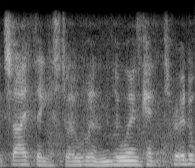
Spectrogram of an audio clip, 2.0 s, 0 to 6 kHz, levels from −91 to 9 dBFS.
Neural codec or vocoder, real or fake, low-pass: codec, 16 kHz in and 24 kHz out, 0.8 kbps, FocalCodec, streaming, 65536 codes; fake; 5.4 kHz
